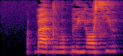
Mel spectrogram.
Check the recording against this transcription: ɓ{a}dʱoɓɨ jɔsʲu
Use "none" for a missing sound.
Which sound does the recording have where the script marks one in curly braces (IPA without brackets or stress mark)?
a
